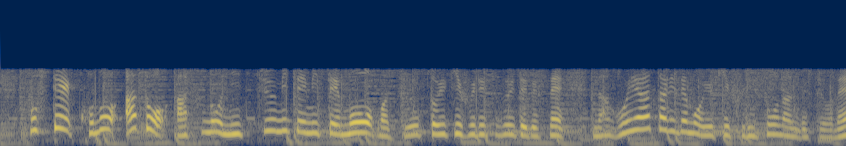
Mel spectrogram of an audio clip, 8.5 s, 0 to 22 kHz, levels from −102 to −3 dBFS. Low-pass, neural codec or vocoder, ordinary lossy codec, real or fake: 3.6 kHz; none; none; real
